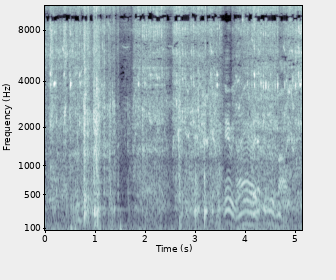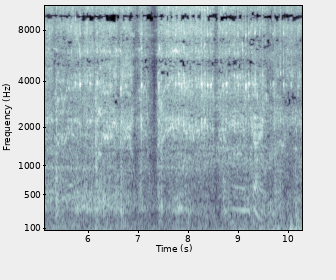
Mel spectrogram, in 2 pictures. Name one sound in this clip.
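A small electric motor whines as a toy truck drives.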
